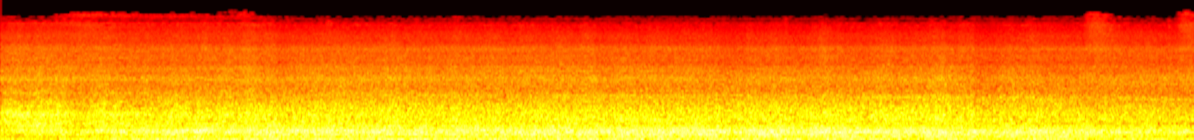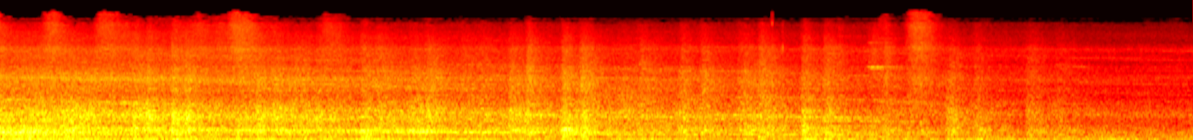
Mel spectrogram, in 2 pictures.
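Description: Hankyu commuter train heard from inside the car, running through a tunnel: a steady rumble with a motor whine that falls in pitch as the train slows, growing quieter through the second half. Scattered sharp clicks from the wheels and rails come in after about halfway.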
